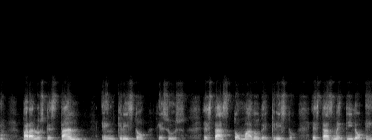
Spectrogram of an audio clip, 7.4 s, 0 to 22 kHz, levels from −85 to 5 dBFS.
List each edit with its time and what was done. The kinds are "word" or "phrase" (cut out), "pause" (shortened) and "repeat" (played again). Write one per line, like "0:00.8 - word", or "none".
none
